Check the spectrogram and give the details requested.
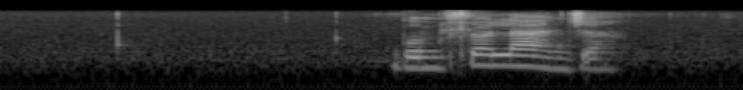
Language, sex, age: South Ndebele, female, 20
